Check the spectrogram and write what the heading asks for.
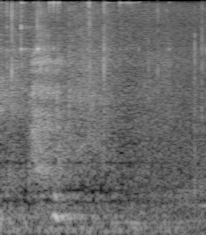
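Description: A woman's short, soft giggle, loudest about half a second in, then only faint room noise.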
